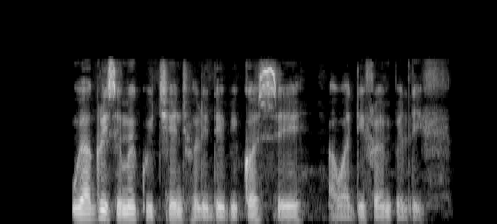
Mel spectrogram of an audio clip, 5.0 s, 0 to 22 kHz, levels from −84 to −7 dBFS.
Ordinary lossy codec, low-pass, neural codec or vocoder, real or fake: AAC, 48 kbps; 7.2 kHz; none; real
